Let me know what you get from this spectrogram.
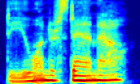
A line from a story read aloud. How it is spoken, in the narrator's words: he asked, his voice a husky murmur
